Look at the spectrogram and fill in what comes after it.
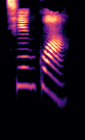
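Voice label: "牵挂", Mandarin Chinese; chinese flashcards; hsk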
